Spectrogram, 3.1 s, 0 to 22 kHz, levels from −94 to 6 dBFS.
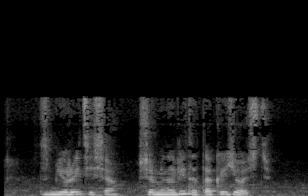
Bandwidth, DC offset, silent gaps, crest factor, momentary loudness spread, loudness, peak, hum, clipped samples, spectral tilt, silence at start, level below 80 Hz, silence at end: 11.5 kHz; under 0.1%; none; 14 dB; 11 LU; -25 LUFS; -12 dBFS; none; under 0.1%; -5 dB/octave; 0.4 s; -60 dBFS; 0.4 s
